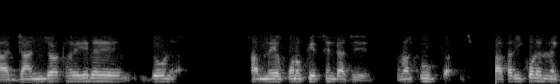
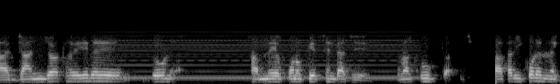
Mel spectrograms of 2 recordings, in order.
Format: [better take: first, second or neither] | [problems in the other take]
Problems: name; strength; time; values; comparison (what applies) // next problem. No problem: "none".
first | background sound (Organ); 16 dB below the speech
